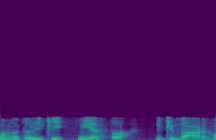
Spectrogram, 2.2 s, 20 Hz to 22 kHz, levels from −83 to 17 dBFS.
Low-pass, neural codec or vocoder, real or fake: 3.6 kHz; codec, 16 kHz, 1 kbps, FunCodec, trained on Chinese and English, 50 frames a second; fake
